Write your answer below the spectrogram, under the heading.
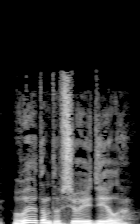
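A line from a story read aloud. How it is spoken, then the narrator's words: Sighing again. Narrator (Russian): вновь вздохнул Саня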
